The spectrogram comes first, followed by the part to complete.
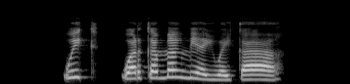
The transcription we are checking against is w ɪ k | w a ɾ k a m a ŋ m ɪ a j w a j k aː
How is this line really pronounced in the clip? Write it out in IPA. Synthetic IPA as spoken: w ɪ k | w a ɾ k a m a ŋ m ɪ a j w a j k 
